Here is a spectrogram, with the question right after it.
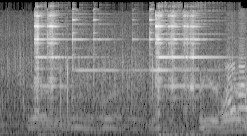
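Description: A bicycle bell rings in a couple of quick bursts during a group bike ride on a public art tour through Winnipeg, bright and close, with voices talking around it.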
